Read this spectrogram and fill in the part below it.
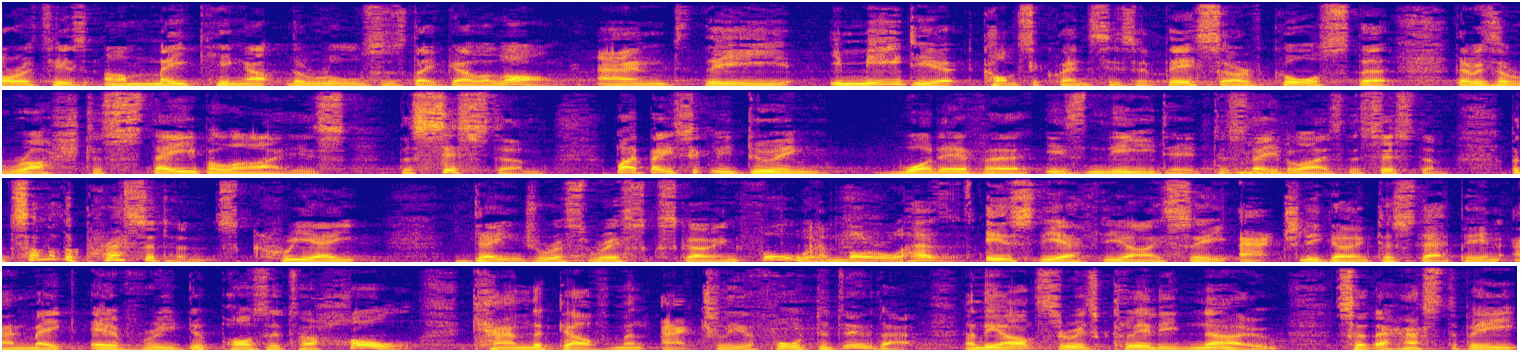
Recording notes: We are live at the WEF Growth Forum in Geneva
